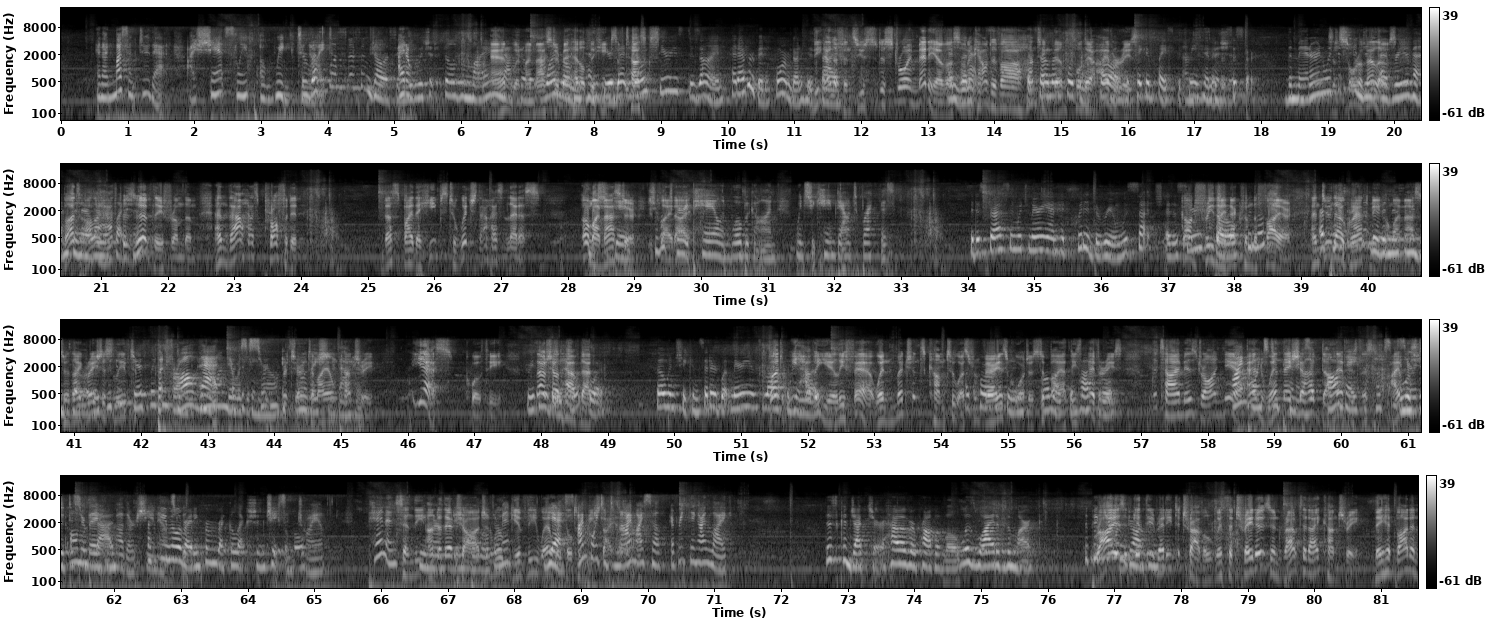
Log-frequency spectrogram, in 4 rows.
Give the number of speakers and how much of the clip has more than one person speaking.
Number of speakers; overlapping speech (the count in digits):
4, about 44%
